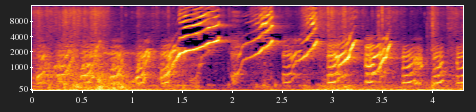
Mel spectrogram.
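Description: Guinea pig wheeking: a run of quick, high, rising squeaks, several in close succession from about a second in, over a low rumble.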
